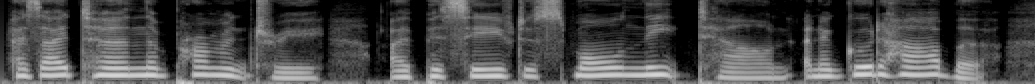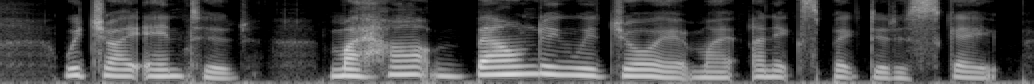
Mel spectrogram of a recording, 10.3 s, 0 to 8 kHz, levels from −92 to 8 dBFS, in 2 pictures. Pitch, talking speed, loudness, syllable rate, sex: 195 Hz, 155 wpm, -19 LUFS, 4.7 syllables/s, female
